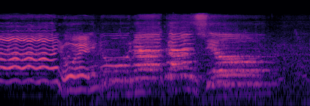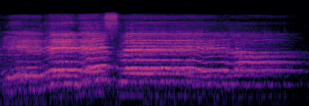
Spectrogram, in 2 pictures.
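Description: Choir-like singing with long held notes and vibrato, dipping briefly about halfway through.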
